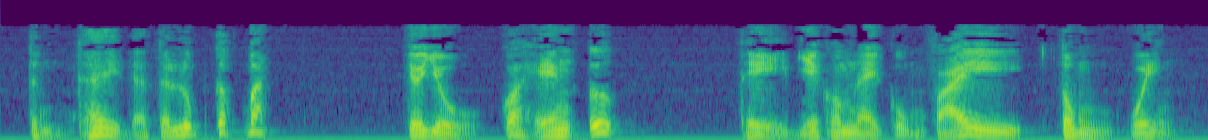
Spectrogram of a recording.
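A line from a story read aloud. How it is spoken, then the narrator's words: Cold. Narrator (Vietnamese): Âu Dương Phong lạnh lùng nói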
